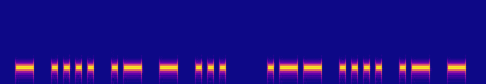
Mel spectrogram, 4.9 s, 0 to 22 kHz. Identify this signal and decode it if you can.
Morse code, heard as a keyed tone, about 20 wpm, 700 Hz. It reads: THATS WHAT
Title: Sentences with 2-Word Phrases - Spoken Beginning - 20wpm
